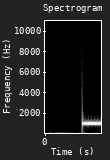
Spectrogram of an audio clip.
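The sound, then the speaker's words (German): An incoming call alert tone for a Teams call sounds as one steady, loud beep that starts abruptly after near silence and holds at a constant pitch until the end. “Ich krieg hier noch einen Anruf rein.”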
